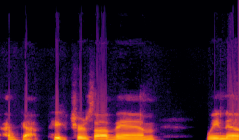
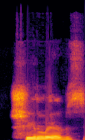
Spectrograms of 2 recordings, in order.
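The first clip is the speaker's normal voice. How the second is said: normal talking voice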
